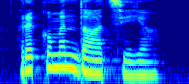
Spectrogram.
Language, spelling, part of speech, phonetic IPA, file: Ukrainian, рекомендація, noun, [rekɔmenˈdat͡sʲijɐ], Uk-рекомендація.ogg
- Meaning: 1. recommendation, reference, character reference (commendation or endorsement of a person) 2. recommendation (suggestion or proposal about the best course of action)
